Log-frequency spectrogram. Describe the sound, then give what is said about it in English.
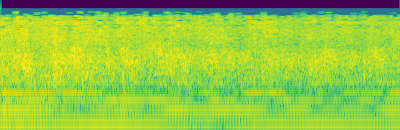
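A crowd claps and cheers in a steady, dense wash of noise lasting a couple of seconds, fairly quiet overall, with a low electrical hum running underneath. “Cheer them on and say, well done.”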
